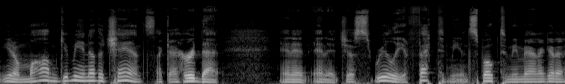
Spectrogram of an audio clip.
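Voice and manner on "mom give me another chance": high, imploring, begging plea. Retelling a character's plea to her mother: imitating her begging. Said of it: "I heard her just begging".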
